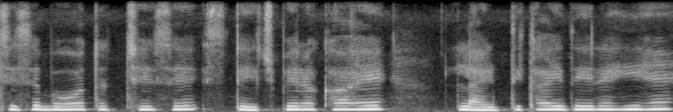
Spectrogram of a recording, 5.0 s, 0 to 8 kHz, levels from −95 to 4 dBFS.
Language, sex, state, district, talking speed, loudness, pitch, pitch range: Hindi, female, Jharkhand, Jamtara, 165 wpm, -12 LUFS, 225 Hz, 215-230 Hz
